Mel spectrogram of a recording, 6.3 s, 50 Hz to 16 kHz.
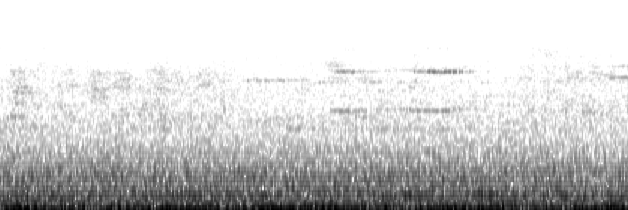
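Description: E233 series electric commuter train running, heard from inside the driver's cab: a steady low rumble of wheels on the rails, with a faint high whine briefly past the middle.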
